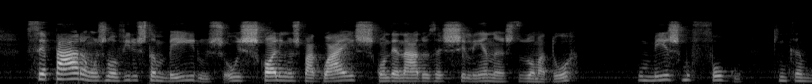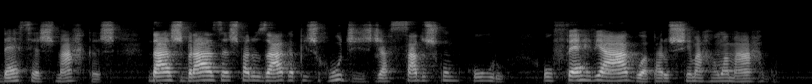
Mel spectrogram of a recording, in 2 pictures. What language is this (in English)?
Portuguese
